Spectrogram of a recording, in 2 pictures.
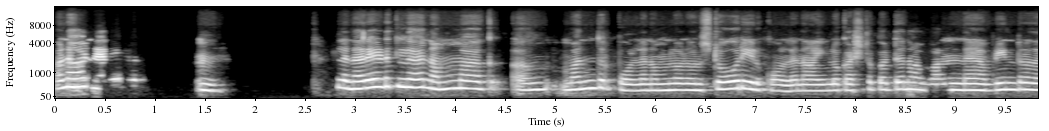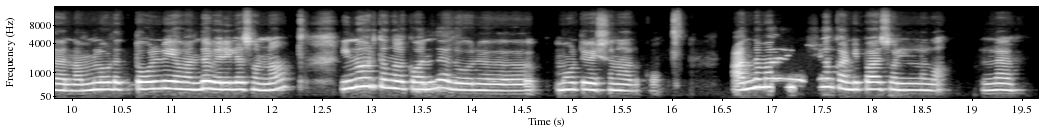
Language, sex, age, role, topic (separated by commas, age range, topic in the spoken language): Tamil, female, 30-34, host, பொதுவாக பேசும்போது, உங்கள் தனிப்பட்ட கதையை எவ்வளவு அளவுக்கு பகிர வேண்டும் என்று நீங்கள் எப்படி முடிவு செய்கிறீர்கள்?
